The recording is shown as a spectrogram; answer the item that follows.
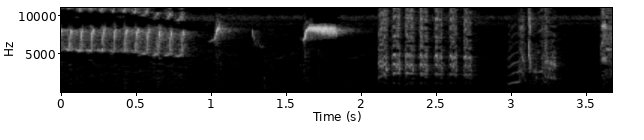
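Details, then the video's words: A captive Asian glossy starling sings vigorously: high, rapid buzzy trills broken by sharp whistled notes and harsh chattering bursts. "cucak keling gacor teler atau jalak keling gacor teler"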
